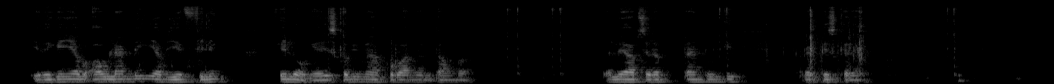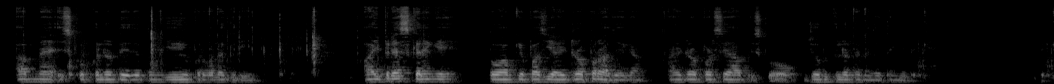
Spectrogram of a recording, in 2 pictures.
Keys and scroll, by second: 11.5 ctrl+z, 12.4 i, 19.8 ctrl+-, 19.9 ctrl+-.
